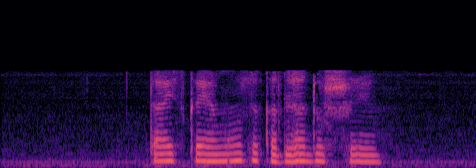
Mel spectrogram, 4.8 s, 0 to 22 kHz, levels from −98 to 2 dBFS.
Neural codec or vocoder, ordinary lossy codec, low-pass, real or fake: vocoder, 44.1 kHz, 128 mel bands, Pupu-Vocoder; AAC, 16 kbps; 7.2 kHz; fake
